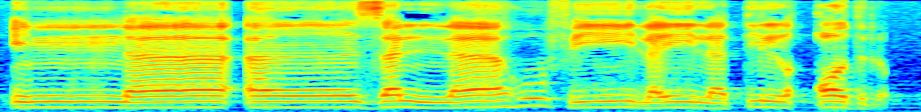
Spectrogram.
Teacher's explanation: ایک تو یہ کہ نون مشدد ہے، کمپلیٹ غنہ ہوگا، اس کے ساتھ الف مدہ ہے، ایک الف کی مقدار کھینچیں گے.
